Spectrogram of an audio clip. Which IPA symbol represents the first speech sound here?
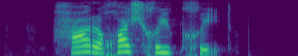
ħ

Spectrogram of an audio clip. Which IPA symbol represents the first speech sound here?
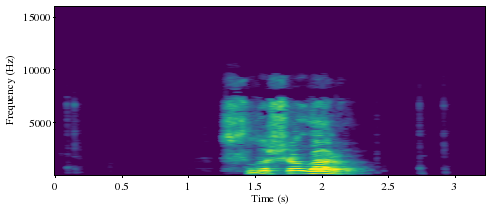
s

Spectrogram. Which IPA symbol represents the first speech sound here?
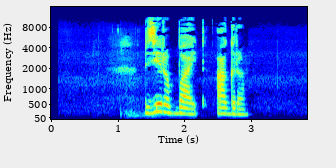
b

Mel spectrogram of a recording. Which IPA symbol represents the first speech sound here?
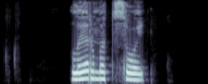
l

